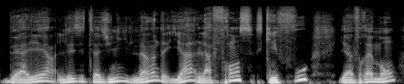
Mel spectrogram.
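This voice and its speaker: A man's voice: mid-range voice, big pitch swings, a little fast, warm tone, slightly rough, no room sound, studio quality. A man co-hosting a marketing podcast, who asks questions and often adds a tag "hein". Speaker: podcast co-host. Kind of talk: casual marketing podcast chat.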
